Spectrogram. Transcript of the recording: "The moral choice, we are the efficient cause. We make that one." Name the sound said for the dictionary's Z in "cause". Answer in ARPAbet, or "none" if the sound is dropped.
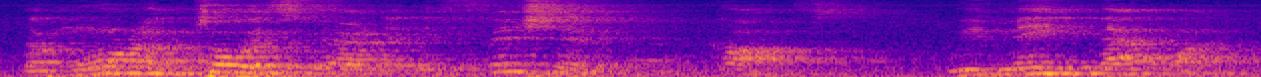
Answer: S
